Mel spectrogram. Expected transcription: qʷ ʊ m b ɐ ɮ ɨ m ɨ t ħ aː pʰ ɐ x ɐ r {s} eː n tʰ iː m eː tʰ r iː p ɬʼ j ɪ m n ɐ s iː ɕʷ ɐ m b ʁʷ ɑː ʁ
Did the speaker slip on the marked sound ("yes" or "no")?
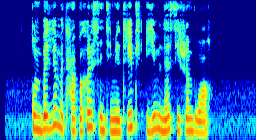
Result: no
